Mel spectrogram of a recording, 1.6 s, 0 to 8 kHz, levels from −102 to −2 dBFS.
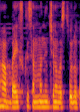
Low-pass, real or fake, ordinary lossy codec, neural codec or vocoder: none; real; none; none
